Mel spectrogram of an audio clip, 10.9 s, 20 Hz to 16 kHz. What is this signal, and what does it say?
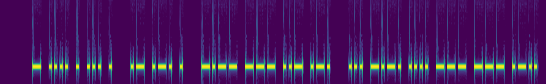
Morse code, heard as a keyed tone, about 22 wpm, 700 Hz. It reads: THESE ARE YOUR SCHOOL
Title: Sentences from Top 1000 Words - Review Part 1 - 22wpm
